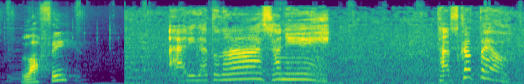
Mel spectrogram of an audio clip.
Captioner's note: speaking japanese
